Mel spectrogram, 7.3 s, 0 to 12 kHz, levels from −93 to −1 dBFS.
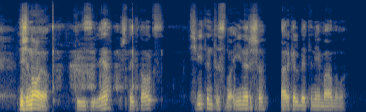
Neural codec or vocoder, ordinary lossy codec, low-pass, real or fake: vocoder, 48 kHz, 128 mel bands, Vocos; AAC, 32 kbps; 10.8 kHz; fake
